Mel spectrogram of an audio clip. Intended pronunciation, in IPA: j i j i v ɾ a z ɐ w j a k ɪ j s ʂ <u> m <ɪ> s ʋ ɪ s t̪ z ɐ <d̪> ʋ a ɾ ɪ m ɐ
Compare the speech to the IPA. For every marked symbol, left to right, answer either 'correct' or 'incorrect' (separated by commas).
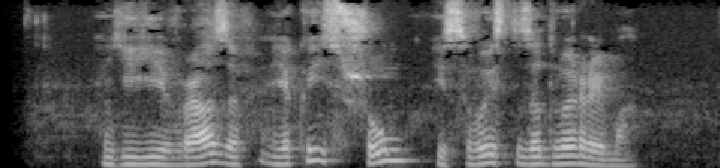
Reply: correct, incorrect, correct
